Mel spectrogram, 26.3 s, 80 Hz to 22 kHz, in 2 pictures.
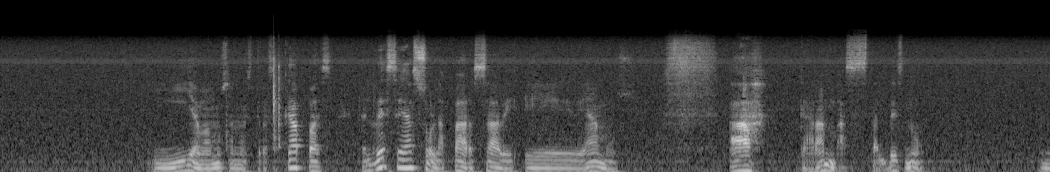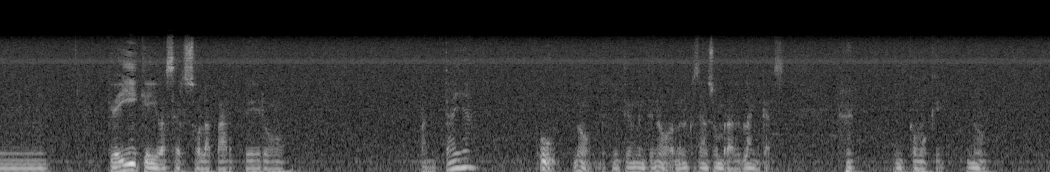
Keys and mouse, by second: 3.5 l, 5.9 click, 6.5-7.7 drag, 13.3-19.2 drag, 20.3-25.2 drag, 26.0 click.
